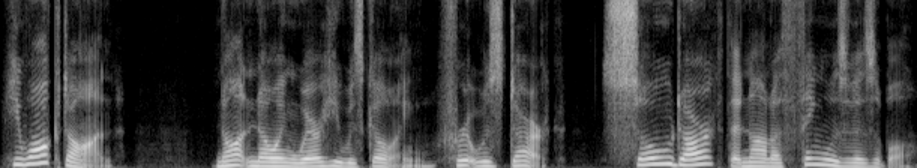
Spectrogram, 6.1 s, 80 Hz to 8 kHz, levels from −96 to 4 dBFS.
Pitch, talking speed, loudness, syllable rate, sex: 215 Hz, 205 wpm, -18 LUFS, 5.1 syllables/s, female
